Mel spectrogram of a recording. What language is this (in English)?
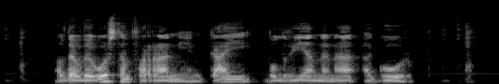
Catalan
